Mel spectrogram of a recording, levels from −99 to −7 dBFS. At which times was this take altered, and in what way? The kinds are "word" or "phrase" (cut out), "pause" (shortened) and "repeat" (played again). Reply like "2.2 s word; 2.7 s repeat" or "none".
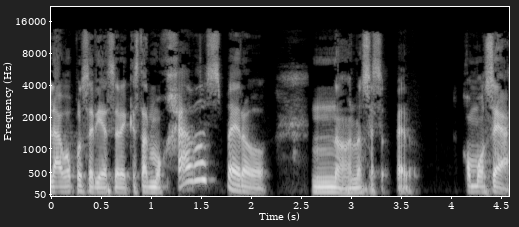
2.5 s pause; 3.2 s word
